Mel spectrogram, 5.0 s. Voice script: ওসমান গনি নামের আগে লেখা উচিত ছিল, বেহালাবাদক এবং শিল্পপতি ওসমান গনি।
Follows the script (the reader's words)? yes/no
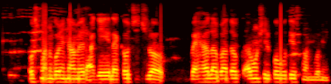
yes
